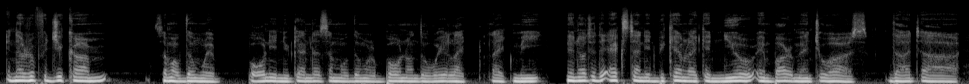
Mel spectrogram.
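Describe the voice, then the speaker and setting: Brief: young South Sudanese-born man, dark husky voice, halting, flat delivery, dry close mic. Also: fairly high pitch, no echo. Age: young adult. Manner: halting, many restarts and "you know". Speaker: guest, game developer. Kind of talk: interview storytelling.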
